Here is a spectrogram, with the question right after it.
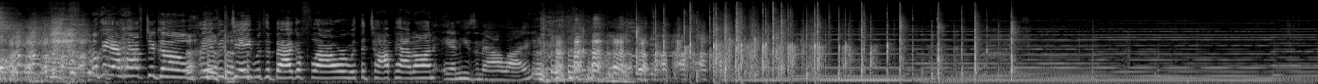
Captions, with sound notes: Okay, I have to go. I have a date with a bag of flour with a top hat on and he's an ally. (audience laughing and applauding) (sad organ music)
